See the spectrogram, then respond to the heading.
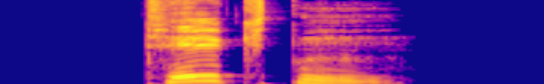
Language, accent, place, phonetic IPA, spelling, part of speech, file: German, Germany, Berlin, [ˈtɪlktn̩], tilgten, verb, De-tilgten.ogg
- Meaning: inflection of tilgen: 1. first/third-person plural preterite 2. first/third-person plural subjunctive II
